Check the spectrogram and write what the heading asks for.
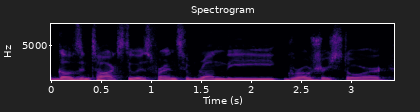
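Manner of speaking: ordinary delivery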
